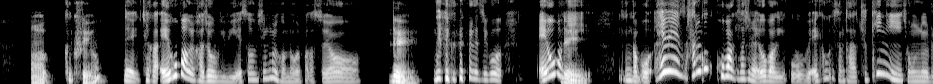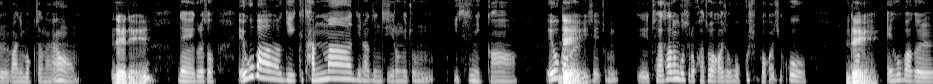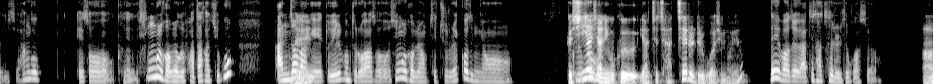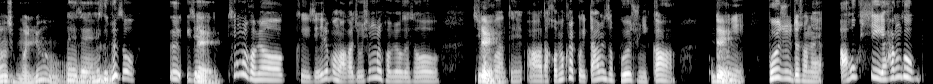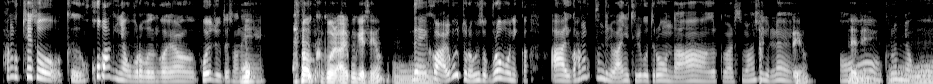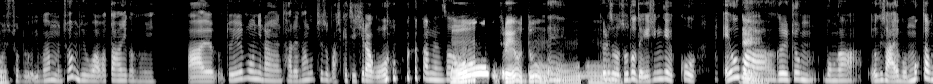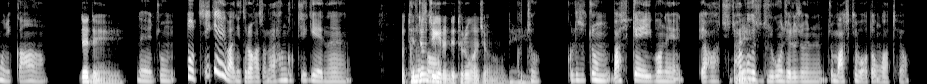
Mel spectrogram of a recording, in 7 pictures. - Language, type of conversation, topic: Korean, podcast, 집에 늘 챙겨두는 필수 재료는 무엇인가요?
- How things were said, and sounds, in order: laughing while speaking: "네. 그래가지고"; tapping; in English: "주키니"; other background noise; laughing while speaking: "그래서"; laugh; laughing while speaking: "어"; laugh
